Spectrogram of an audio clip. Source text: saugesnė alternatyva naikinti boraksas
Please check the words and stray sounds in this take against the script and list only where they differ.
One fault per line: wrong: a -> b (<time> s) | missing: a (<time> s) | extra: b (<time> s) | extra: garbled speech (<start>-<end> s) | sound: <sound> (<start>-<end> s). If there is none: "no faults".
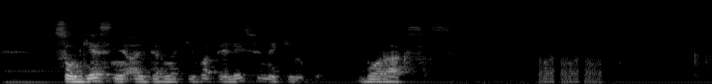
extra: pelėsiui (2.2 s)
sound: laugh (5.4-6.0 s)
